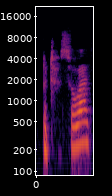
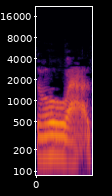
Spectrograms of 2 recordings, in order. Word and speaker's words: psoas: They're like, psoas, psoas, psoas. No, it's just psoas.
